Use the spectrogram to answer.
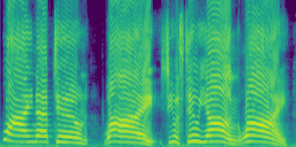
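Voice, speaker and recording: A man voicing an earnest, excitable young sea sponge from a cartoon story. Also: extremely high pitch, extremely slow, voice pushed up, exaggerated voice. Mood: anguished.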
